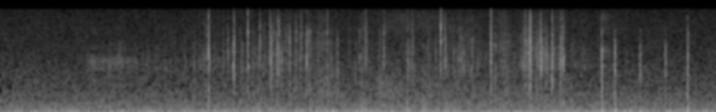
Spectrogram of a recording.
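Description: Long nails tap the front face of a full cardboard chocolate bar box held in the hands. The result is a slow, irregular run of light, dry clicks with brief bright ticks and no ring. The taps sit over a steady low rumble.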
